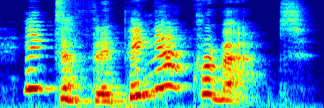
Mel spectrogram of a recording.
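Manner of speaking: put-on high, amazed old woman's cry; grandma shouting. Grandma shouting from the rooftop at the somersaulting hen. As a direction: marvel at the flipping hen. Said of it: "Grandma shouted from the rooftop".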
